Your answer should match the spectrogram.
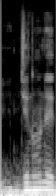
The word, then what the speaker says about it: Jean: इनके नाम का सही प्रोनाउंसिएशन है जॉन पॉल सार्त्र, लेकिन जब हम इनके नाम को लिखते हैं तब हम जीन पॉल सार्त्रे लिखते हैं।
